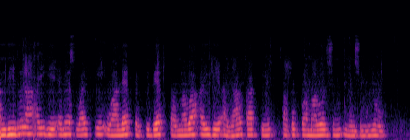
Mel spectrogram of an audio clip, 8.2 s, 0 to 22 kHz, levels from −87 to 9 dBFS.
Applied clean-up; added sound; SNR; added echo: neural separator model SepFormer DNS4.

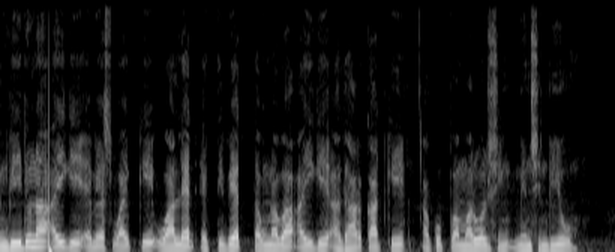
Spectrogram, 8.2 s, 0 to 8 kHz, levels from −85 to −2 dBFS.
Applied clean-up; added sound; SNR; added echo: none; none; none; none.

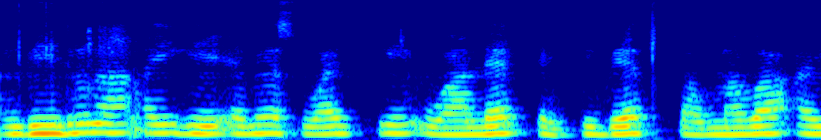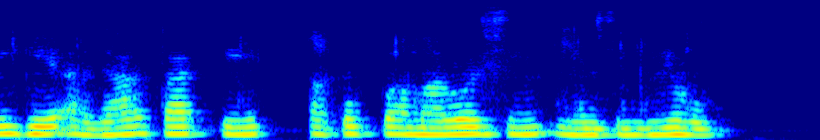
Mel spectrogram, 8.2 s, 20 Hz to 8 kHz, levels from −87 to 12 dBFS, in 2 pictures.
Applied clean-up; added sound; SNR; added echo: neural mask model DeepFilterNet 3.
